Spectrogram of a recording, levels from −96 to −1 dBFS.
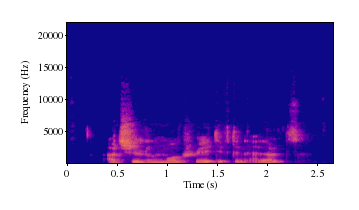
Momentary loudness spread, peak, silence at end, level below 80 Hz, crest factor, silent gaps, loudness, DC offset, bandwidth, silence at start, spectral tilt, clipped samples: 12 LU; -20 dBFS; 0.3 s; -82 dBFS; 22 dB; none; -40 LUFS; under 0.1%; 13 kHz; 0.4 s; -3.5 dB/octave; under 0.1%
